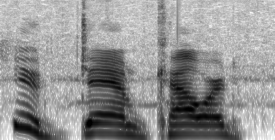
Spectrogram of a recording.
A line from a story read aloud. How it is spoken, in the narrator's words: cried the young man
